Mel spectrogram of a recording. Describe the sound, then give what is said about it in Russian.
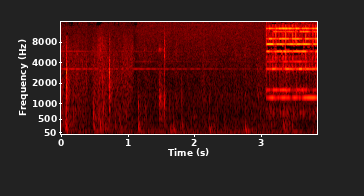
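Telephone bell in a film scene bursts into loud, continuous ringing near the end, after several soft taps like footsteps. “Звонок.”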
